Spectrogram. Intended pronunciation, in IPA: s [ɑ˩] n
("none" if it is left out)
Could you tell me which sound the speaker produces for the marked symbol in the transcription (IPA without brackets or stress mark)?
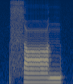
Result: ɑ˩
